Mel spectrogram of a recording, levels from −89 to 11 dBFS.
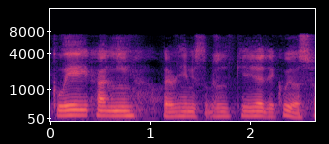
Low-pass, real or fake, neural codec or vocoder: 7.2 kHz; fake; codec, 16 kHz, 0.5 kbps, FunCodec, trained on LibriTTS, 25 frames a second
